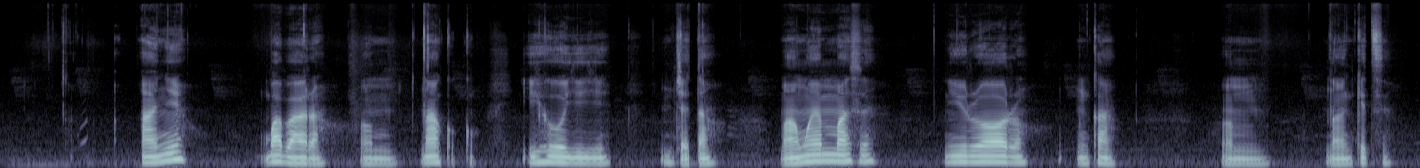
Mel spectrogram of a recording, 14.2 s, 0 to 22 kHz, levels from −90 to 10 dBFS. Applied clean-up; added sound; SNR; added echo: none; none; none; none.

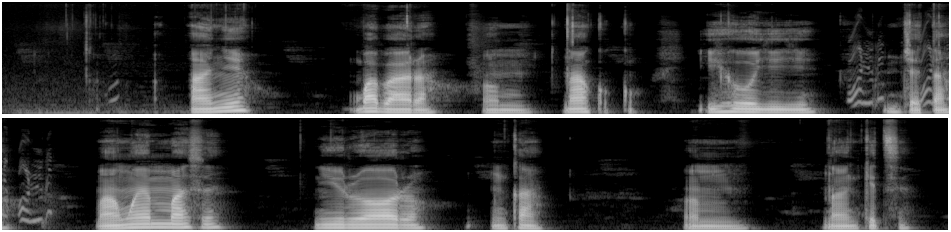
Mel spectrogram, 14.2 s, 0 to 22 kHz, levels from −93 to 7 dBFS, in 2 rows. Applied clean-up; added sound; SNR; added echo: classical method log-MMSE.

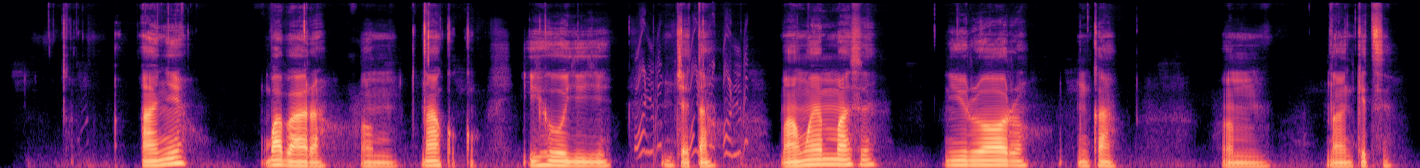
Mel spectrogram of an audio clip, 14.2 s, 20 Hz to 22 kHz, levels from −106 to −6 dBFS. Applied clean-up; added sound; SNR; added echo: neural mask model Resemble Enhance denoiser.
